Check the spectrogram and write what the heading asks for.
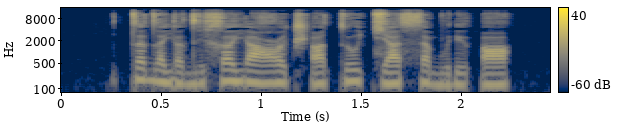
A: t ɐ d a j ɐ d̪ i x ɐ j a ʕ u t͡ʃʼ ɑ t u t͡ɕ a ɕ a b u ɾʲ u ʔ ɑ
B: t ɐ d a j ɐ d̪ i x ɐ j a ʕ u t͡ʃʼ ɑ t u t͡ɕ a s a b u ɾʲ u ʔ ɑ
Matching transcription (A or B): B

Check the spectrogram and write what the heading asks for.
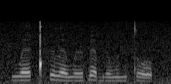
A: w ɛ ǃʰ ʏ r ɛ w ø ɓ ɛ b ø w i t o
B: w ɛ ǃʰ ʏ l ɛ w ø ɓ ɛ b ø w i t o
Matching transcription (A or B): B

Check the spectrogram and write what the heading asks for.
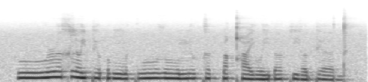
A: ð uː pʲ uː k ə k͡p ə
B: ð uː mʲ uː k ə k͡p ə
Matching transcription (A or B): B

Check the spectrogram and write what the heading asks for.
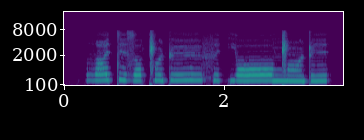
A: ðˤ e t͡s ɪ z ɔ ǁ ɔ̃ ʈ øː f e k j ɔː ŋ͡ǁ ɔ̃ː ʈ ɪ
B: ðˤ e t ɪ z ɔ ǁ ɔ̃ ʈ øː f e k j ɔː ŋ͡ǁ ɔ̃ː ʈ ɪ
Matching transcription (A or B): B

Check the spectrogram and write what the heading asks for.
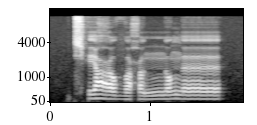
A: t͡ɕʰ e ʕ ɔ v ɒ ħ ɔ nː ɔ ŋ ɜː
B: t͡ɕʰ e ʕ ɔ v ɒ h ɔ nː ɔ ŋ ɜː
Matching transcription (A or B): A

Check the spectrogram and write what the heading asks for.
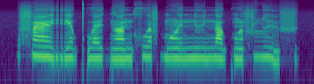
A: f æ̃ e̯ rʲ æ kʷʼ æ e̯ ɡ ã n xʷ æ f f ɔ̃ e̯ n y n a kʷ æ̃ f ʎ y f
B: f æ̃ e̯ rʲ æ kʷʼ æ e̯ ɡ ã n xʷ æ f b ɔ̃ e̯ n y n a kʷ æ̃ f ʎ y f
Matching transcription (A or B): B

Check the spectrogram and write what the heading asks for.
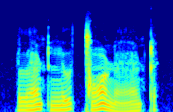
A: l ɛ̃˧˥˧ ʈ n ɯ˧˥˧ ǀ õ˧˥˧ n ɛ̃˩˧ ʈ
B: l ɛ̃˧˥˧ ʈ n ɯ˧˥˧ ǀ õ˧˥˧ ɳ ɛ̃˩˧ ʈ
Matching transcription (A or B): B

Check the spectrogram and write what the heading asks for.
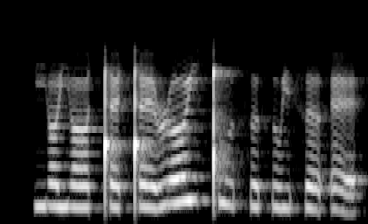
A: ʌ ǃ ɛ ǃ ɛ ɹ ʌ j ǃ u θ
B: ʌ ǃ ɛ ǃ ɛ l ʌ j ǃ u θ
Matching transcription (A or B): A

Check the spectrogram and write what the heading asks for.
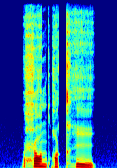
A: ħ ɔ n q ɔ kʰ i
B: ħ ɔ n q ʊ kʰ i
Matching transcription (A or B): B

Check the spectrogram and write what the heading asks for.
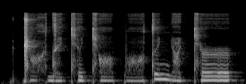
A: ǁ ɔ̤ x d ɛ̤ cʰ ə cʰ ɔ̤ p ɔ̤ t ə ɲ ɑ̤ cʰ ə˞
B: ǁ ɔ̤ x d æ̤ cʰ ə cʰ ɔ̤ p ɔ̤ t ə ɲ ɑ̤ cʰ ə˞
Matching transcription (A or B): A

